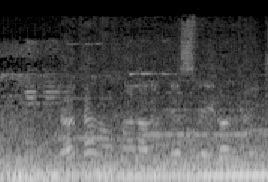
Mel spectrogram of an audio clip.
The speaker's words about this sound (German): Die Stadt lebt zu jeder Tageszeit. Motorräder drängen sich zwischen Autos hindurch. Irgendwo hupt immer jemand.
